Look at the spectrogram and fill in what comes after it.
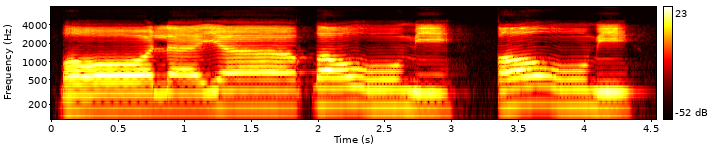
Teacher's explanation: karena ada Alif diawali dengan fathah ya quumi q ya quumi ya panjang dua ketukan karena ada tanda berdiri di atasnya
